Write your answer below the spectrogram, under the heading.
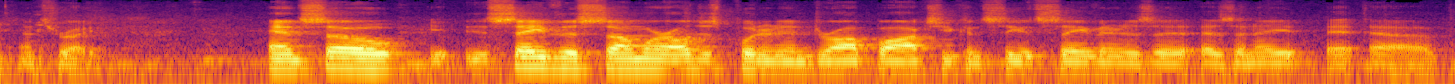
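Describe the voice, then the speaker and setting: A man at medium pitch with a Pittsburgh accent, ordinary pitch variation and audible room echo. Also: moderate pace. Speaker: professor. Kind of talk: conference presentation with live software demo.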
